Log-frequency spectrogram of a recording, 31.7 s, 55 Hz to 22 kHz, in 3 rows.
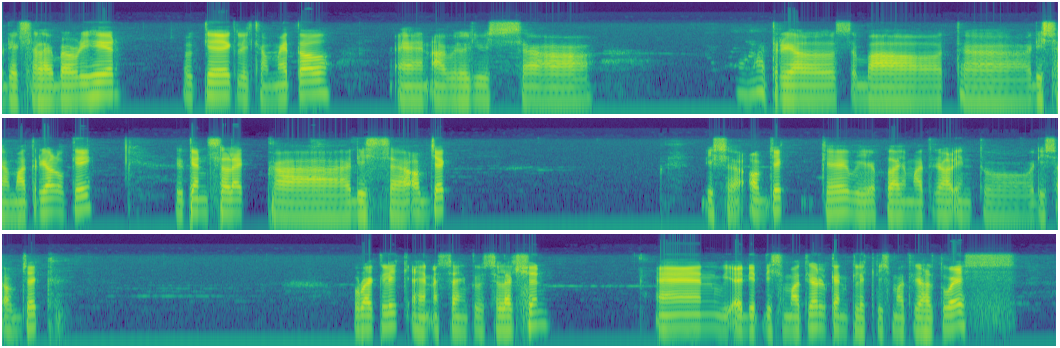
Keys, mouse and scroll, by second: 7.3-9.5 scroll down 1, 15.7 click, 18.0 click, 20.5 click, 24.6 right click, 25.6 click, 29.7-31.6 drag.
